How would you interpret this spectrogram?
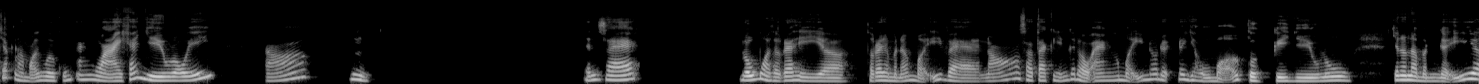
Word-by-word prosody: chắc 320 -7 -5
là 195 - -2
mọi 170 0 -3
người 185 -1 +2
cũng 190 +4 -6
ăn 225 0 -2
ngoài 170 -4 +3
khá 245 +10 -1
nhiều 195 -11 +5
rồi 180 +1 +4
ấy, 310 - +2 0.5
đó, 230 - -3 0.4
ừm. 225 -5 +1 2.2
Chính 200 +2 -1
xác. 215 +1 +4 1.1
Đúng 200 +1 +5
rồi, 235 -6 +2
thực 170 -2 -2
ra 185 0 +4
thì, 165 -4 -1
ờ, 155 -2 0 0.2
thật - - -3
ra 185 - +4
thì 185 - +2
mình 165 -2 -2
ở 175 - -2
Mỹ, 200 +3 -3
và 150 -5 -1
nó, 190 - -4
sao 200 -8 -2
ta, 180 - +1
c 180 - -13
những 185 +1 -5
cái 240 - -3
đồ 220 - +2
ăn 180 +1 -3
ở 195 - -4
Mỹ 185 -2 -4
nó 225 +3 -2
đ 225 - -2
nó 235 - -1
dầu 170 -6 -2
mỡ 155 +7 -2
cực 175 -2 +4
kỳ 165 -1 +3
nhiều 155 0 +1
luôn, 185 +2 +2 0.4
cho 205 - +2
nên 210 0 +7
là 200 - +6
mình 160 -2 -2
nghĩ, 155 +7 0
185 Hz, 210 wpm, -22 LUFS, 170-215 Hz, 2.2 s, nên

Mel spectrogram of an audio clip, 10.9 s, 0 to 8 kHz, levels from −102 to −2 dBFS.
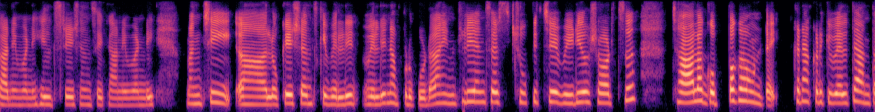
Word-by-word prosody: కానివ్వండి 195 -1 -4
హిల్ 205 -1 -1
స్టేషన్సే 200 -1 -5
కానివ్వండి 190 +1 -6 0.5
మంచి 230 +4 -1 0.4
ఆహ్, 210 -1 0
లొకేషన్స్‌కి 225 +1 +2
వెళ్ళి 205 +3 +2 0.2
వెళ్ళినప్పుడు 220 0 -2
కూడా 195 +3 -2 0.2
ఇన్‌ఫ్లుయెన్సర్స్ 275 +2 0
చూపిచ్చే 270 +1 -1
వీడియో 260 +3 +3
షార్ట్స్ 250 +4 -1 0.6
చాలా 265 +3 +8
గొప్పగా 300 +5 +4
ఉంటాయి. 255 - -2 0.2
కానీ 290 -1 0
అక్కడికి 270 -2 -4
వెళ్తే 245 +4 +1
అంత 240 -2 -6
230 Hz, 115 wpm, -22 LUFS, 205-270 Hz, 0.6 s, చాలా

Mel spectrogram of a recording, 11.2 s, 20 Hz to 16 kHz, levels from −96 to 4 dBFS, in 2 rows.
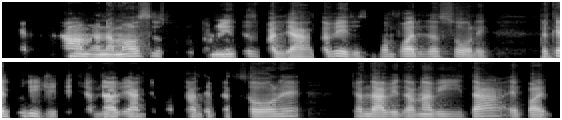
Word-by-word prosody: Eh - - -11 0.4
no, 160 -2 +8
ma 145 -2 0
è - - +2
una 135 0 +5
mossa 160 +4 +2
assolutamente 160 - -4
sbagliata. 120 -1 +2
Vedi? 150 -6 0
Si 125 0 -26
fan 145 +1 -8
fuori 155 0 +3
da 155 +1 -4
soli, 130 -6 -5 0.5
perché 170 -1 +3
tu 185 - -16
dici 155 -4 -4
che 145 -1 -14
ci 150 - -8
andavi 145 0 +3
anche 145 -1 0
con 295 -1 -20
tante 150 0 -5
persone, 150 +2 -3 0.5
ci - - -14
andavi 145 -1 +3
da 145 0 -1
una 145 0 +1
vita 150 +4 -2
e 135 - -7
poi 130 -2 -1
145 Hz, 165 wpm, -21 LUFS, 140-155 Hz, 0.5 s, no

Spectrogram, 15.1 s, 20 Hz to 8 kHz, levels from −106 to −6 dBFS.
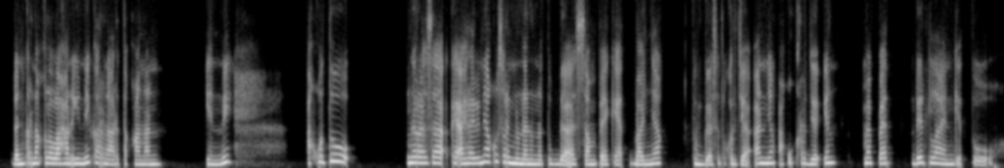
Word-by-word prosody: dan 230 0 +3
karena 255 +1 +2
kelelahan 240 -1 +2
ini 240 +4 +4
karena 240 -7 -3
ada 230 - -8
tekanan 210 0 -2 0.6
ini, 225 +8 +2 1.2
aku 310 -2 -2
tuh 350 -1 +4 1.0
ngerasa 270 -1 +3
kayak 265 -2 0
akhir-akhir 255 +1 +1
ini - - +1
aku 320 +2 -5
sering 305 -4 +4
nunda-nunda 220 -3 +5
tugas 220 -1 -2
sampai 210 0 -1
kayak 200 -2 -7
banyak 220 +4 +1 0.4
tugas 210 -3 0
atau 250 - -11
kerjaan 235 +3 0
yang 260 +1 +3
aku 220 - -7
kerjain 250 +2 0 0.4
mepet 255 -1 -1 0.4
deadline 255 -3 0
gitu. 190 -5 -8
240 Hz, 120 wpm, -24 LUFS, 215-260 Hz, 1.2 s, nunda-nunda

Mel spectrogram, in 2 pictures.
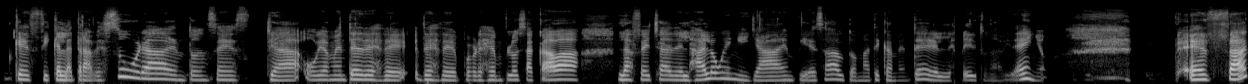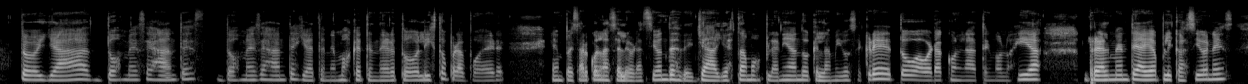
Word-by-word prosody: que 220 -2 +2
sí, 210 - -4
que 210 - +3
la 200 - +2
travesura. 255 - +2
Entonces, 205 0 -5 0.2
ya 195 -3 +1
obviamente 215 +2 0
desde 205 -3 -1
desde, 205 -3 -2
por 200 +1 -8
ejemplo, 205 +2 -4
se 200 - -1
acaba 220 +2 +5 0.4
la 215 -1 0
fecha 215 0 -2
del 200 0 -2
Halloween 255 +4 0
y 195 -4 -7
ya 190 0 -2
empieza 200 +3 -5
automáticamente 195 +1 -7
el 180 -2 -7
espíritu 195 +2 -9
navideño. 230 +2 -4 1.4
Exacto, 225 0 +5
ya 205 +2 +1 0.2
2 210 0 -4
meses 215 +1 -7
antes 240 +4 -5
2 200 0 -10
meses 210 +1 -6
antes 210 +3 -6
ya 190 -3 -5
tenemos 185 +3 -8
que 205 - 0
tener 185 0 -4
todo 195 +1 -2
listo 205 +6 -2
para 195 -3 -2
poder 180 +2 -9 0.4
empezar 195 -1 -1
con 210 - +2
la 200 - +3
celebración 185 +4 0
desde 205 -5 +1
ya. 190 0 +4
Ya 190 - -3
estamos 210 +1 0
planeando 200 +1 -1
que 200 - -2
el 180 - 0
amigo 190 +2 -7
secreto, 235 -1 +2
ahora 195 -1 +3
con 200 -1 -7
la 185 0 -2
tecnología 220 +6 +2 0.4
realmente 220 +2 +6
hay 210 -1 +8
aplicaciones 225 +4 +1
210 Hz, 145 wpm, -25 LUFS, 195-220 Hz, 1.4 s, hay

